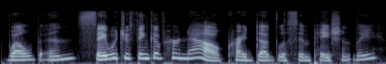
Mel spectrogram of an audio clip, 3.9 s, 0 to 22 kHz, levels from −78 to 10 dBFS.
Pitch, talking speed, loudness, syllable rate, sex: 215 Hz, 185 wpm, -17 LUFS, 4.4 syllables/s, female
